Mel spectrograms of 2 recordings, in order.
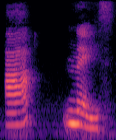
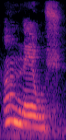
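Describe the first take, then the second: First: "anéis", drawn out with an -éis ending; correct plural. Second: "anéus", ending in a -us glide; wrong plural. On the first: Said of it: "fica como". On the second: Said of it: "a gente não dá pra botar". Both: Shown as a demonstration.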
